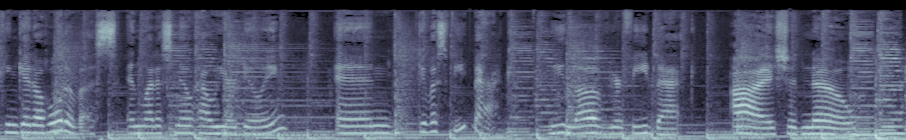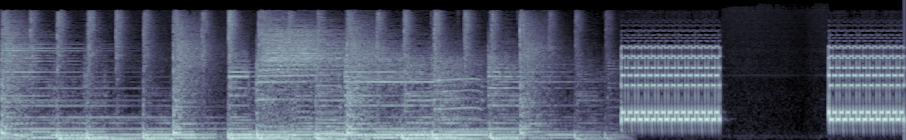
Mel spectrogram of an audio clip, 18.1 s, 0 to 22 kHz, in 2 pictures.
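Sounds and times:
speech: 0.0s - 8.8s
music: 0.0s - 15.3s
telephone ringing with an incoming call: 15.3s - 16.4s, 17.4s - 18.1s.

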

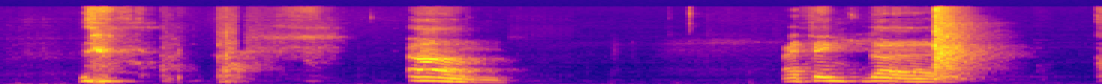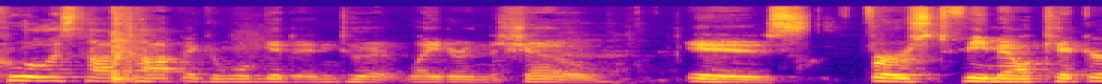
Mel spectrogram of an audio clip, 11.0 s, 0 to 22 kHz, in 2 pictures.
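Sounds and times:
speech: 0.4s - 0.7s, 3.9s - 4.9s, 5.5s - 11.0s
person coughing with hacking and throaty coughs: 0.4s - 1.7s.

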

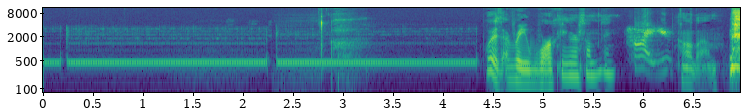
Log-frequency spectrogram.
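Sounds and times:
buzzing phone ringing tone held up to a microphone: 0.0s - 4.4s
speech: 4.4s - 6.9s.

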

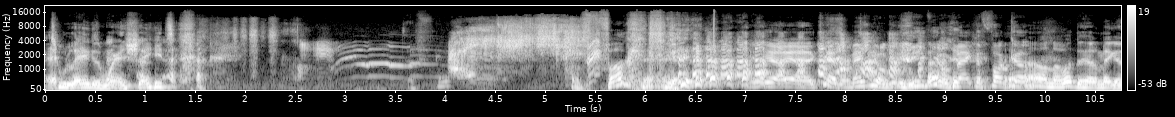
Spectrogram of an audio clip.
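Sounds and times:
speech: 0.0s - 2.0s, 5.2s - 10.7s
laughter: 0.5s - 2.6s, 5.6s - 10.2s
cat giving a loud harsh hiss: 2.0s - 5.7s
cat giving a long wavering meow: 2.6s - 5.4s.

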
